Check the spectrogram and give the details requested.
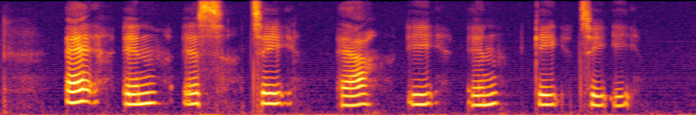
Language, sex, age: Danish, female, 24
